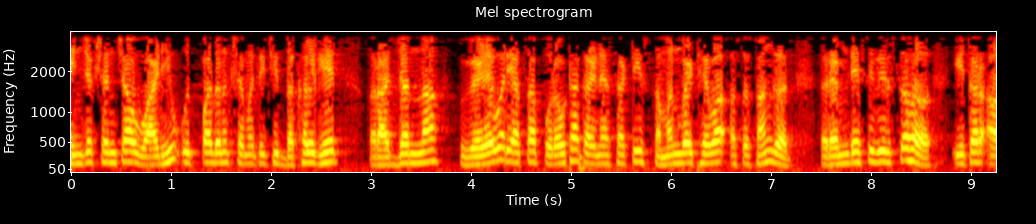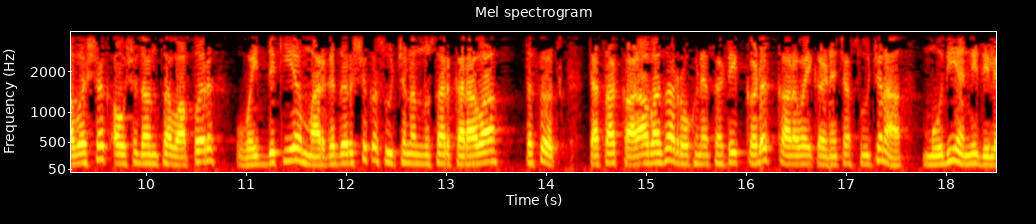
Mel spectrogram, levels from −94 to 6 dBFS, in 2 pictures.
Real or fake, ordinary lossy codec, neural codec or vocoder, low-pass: real; none; none; 3.6 kHz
